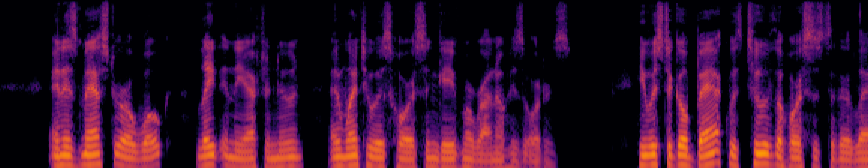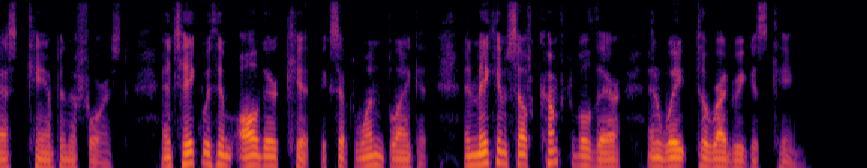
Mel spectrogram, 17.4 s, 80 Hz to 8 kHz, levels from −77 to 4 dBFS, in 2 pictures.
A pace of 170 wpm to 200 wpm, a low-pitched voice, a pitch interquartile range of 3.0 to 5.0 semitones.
Yes: average, 190 wpm; low, 105 Hz; average, 4.2 semitones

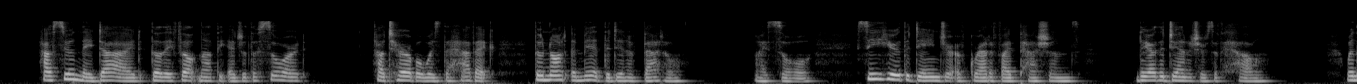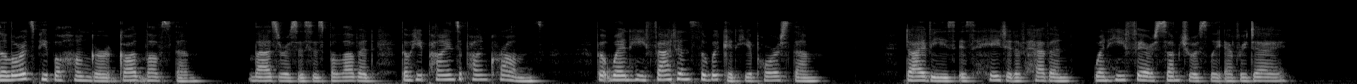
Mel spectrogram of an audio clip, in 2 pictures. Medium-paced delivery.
Yes: average, 170 wpm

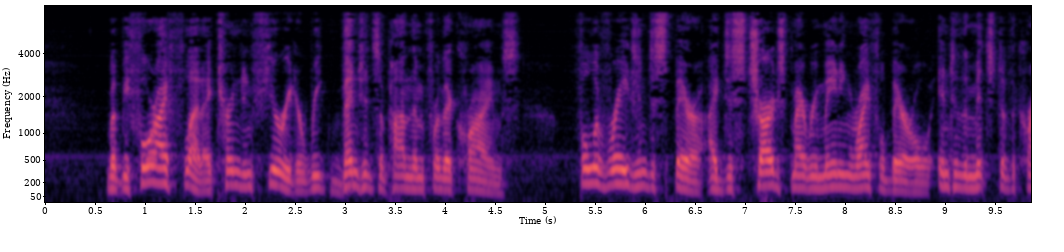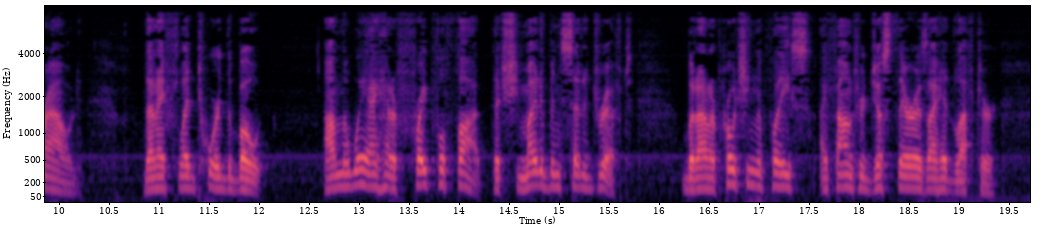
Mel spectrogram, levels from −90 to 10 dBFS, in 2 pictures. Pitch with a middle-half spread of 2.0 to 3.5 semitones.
No: average, 4.0 semitones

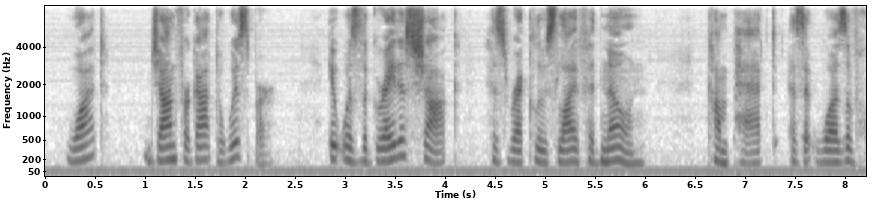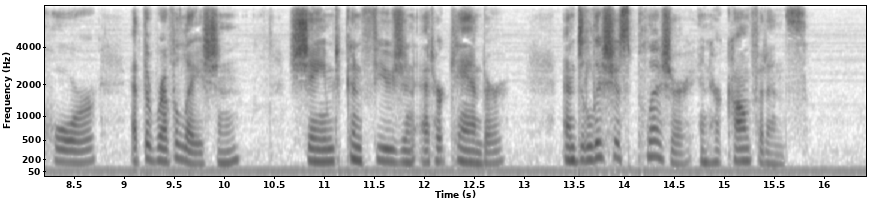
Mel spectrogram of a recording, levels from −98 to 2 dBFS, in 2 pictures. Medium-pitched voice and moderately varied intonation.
Yes: medium, 175 Hz; average, 3.1 semitones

